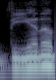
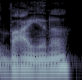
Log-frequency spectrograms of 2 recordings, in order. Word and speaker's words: Vienna: They have Vienna, but it's pronounced Vienna.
